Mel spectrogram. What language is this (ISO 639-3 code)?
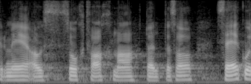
gsw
